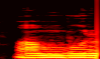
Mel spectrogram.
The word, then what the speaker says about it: humble: ठीक है, ये पुराने ग्रामर के अनुसार इसका उच्चारण क्या होता है? अम्बुल होता है।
